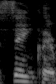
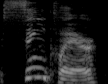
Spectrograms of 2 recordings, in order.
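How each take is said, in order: First: The first syllable sounds like the word saint. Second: The first syllable sounds like the word sin. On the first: The speaker calls it wrong. "I've always defaulted to Saint Clair" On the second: The speaker calls it right. "I will make an effort to do it correctly"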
